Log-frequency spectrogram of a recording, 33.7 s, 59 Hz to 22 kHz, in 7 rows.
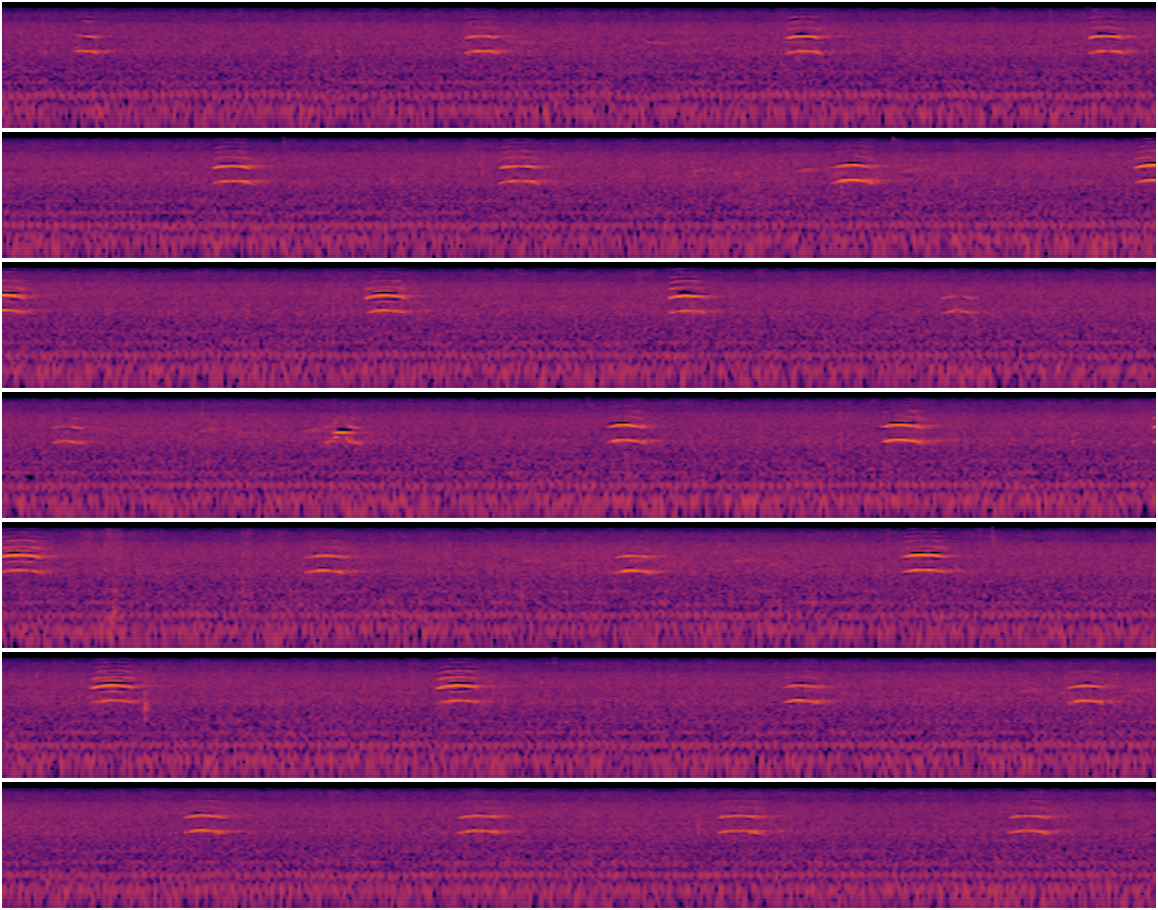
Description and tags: ornate hawk eagle
Calls from an Ornate Hawk-eagle. Some hum in the background, not from the recorder. Recorded with a Zoom H2.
